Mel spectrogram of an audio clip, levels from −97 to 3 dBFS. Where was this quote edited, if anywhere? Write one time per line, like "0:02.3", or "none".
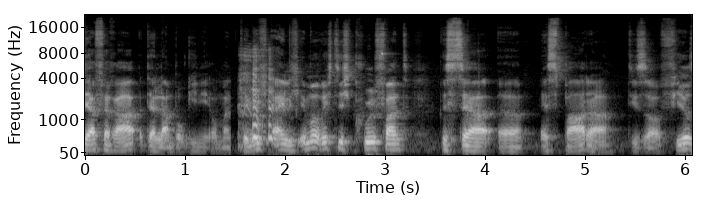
0:01.5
